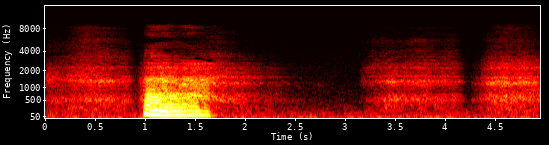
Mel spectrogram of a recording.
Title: 🐽 本日のイビキ / Snoring Sleep Sound 2025/05/08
